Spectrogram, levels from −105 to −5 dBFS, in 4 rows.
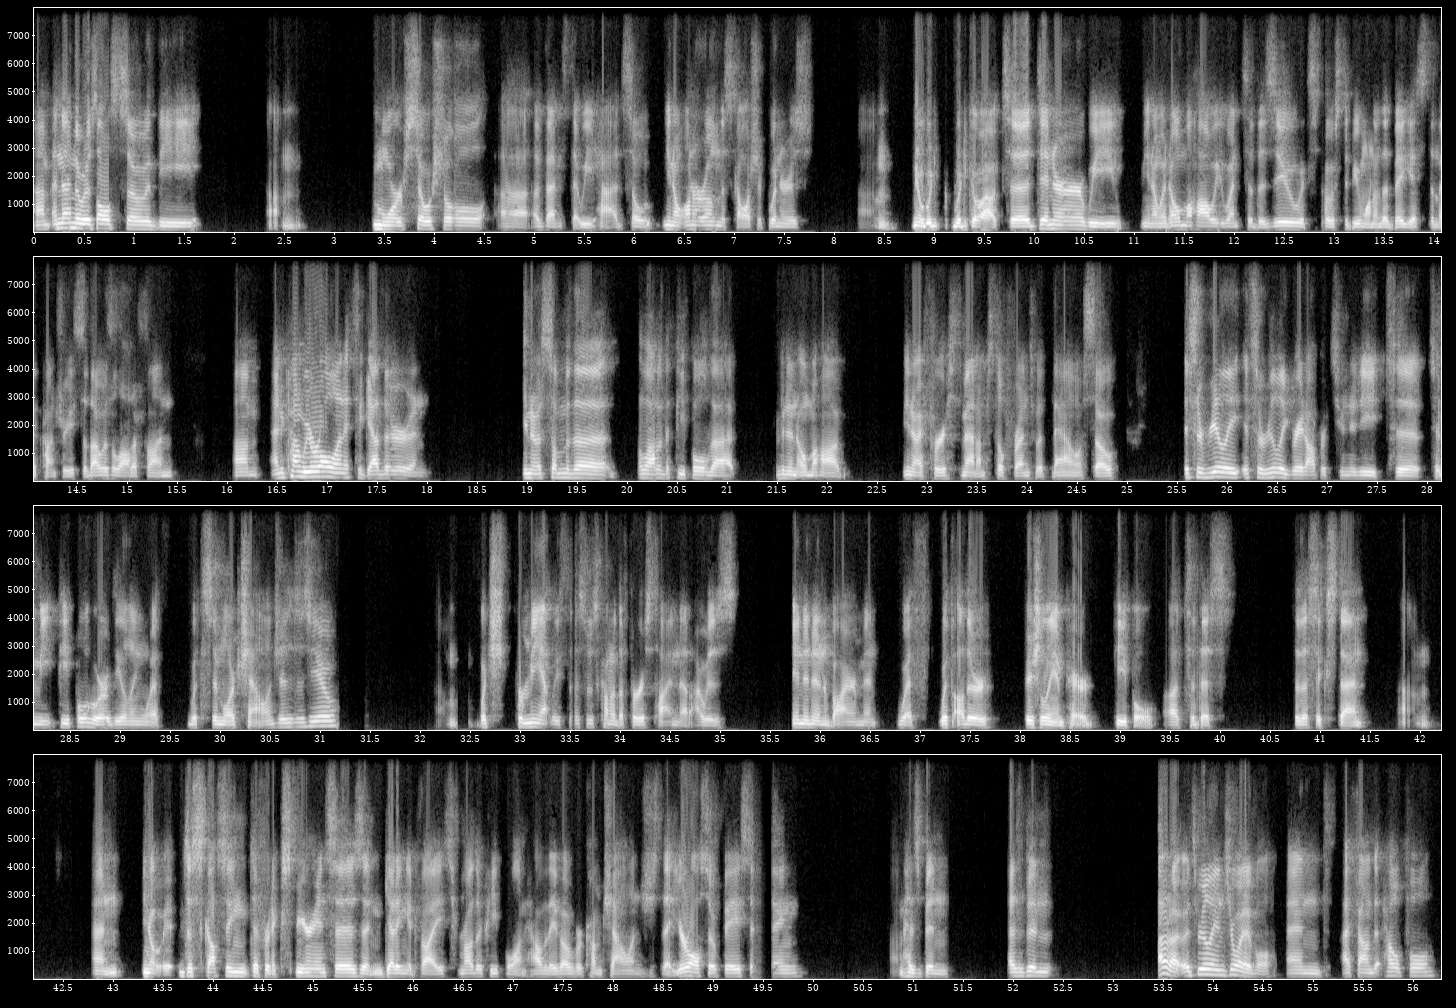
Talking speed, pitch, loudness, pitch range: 200 wpm, 120 Hz, -15 LUFS, 110-135 Hz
